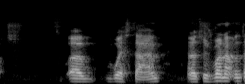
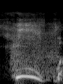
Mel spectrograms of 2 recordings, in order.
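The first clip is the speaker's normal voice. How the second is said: a high, sharp intake of breath in alarm; shocked gasp. Retold or imitated. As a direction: gasp as the car lurches. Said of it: "He went".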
